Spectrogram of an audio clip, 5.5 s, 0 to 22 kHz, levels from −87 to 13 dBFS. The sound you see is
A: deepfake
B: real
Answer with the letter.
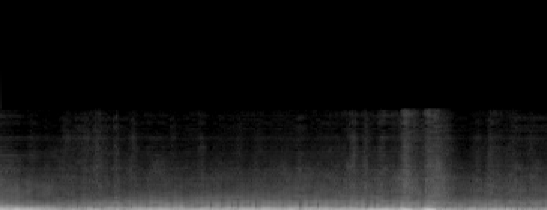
A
